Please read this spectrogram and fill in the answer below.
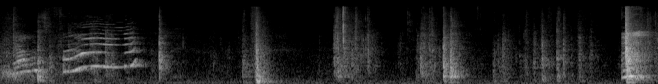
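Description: Classroom supplies being set down and stacked on a wooden table: a series of separate knocks and thuds, the loudest about two and a half seconds in. A short wordless vocal sound comes first.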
